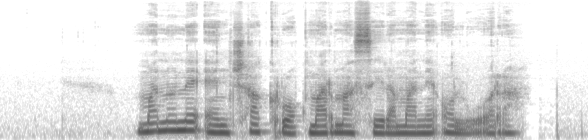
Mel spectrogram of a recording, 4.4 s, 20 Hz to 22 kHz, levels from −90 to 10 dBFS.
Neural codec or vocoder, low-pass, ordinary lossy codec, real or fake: none; none; none; real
